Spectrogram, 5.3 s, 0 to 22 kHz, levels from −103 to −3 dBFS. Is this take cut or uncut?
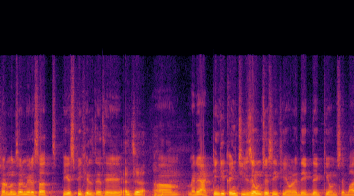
uncut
